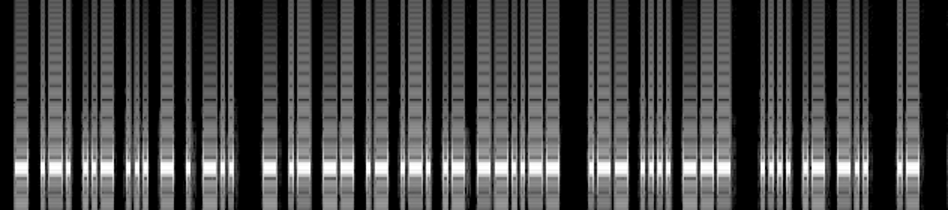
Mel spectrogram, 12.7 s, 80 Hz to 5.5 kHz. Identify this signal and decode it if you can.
Morse code, heard as a keyed tone, about 21 wpm, 600 Hz. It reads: TRUSTED TAMARA, WHO HAD A
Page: CW med Gnister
